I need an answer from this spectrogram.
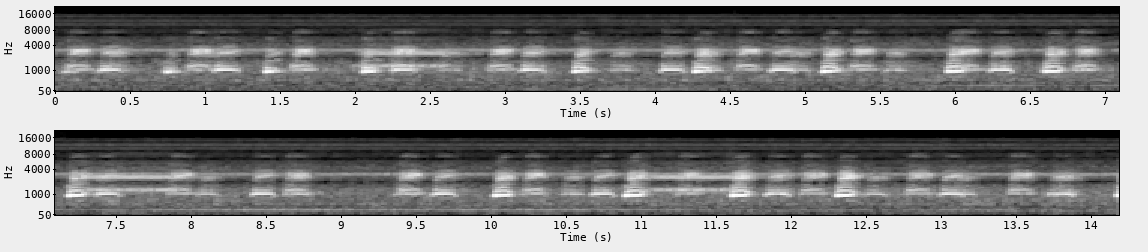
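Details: Dense frog chorus around a pond at night: many short, nasal, buzzy croaks crowding together in uneven bursts, with a faint low drone partway through.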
